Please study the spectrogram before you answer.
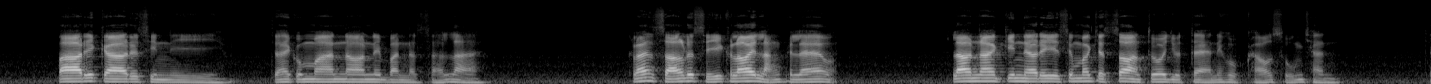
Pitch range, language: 110-135 Hz, Thai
